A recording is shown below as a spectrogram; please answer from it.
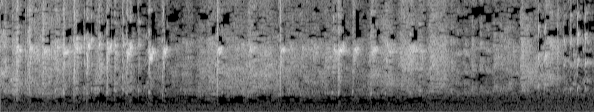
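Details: Shrill lovebird chatter of thin, high squeaks and quick chirps, busiest in the first two seconds and then coming in irregular clusters over a soft background hiss.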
